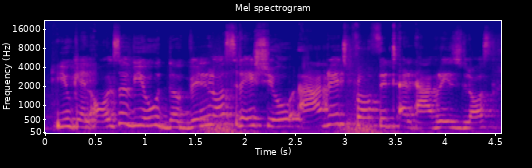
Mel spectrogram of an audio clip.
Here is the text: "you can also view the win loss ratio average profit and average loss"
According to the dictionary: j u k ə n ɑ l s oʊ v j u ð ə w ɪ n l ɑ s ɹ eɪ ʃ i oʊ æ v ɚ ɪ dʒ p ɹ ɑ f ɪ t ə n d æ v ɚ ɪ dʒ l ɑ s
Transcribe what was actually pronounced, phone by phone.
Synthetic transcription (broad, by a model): j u k ə n ɑ l s oʊ v j u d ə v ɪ n l ɑ s ɹ eɪ ʃ i oʊ æ v ɚ ɪ dʒ p ɹ ɑ f ɪ t ə n d æ v ɚ ɪ dʒ l ɑ s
